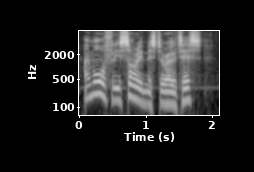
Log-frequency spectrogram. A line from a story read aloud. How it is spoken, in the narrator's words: gasped out the boy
